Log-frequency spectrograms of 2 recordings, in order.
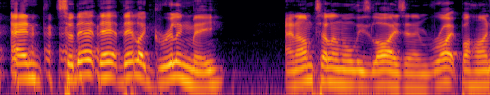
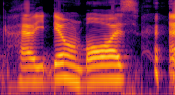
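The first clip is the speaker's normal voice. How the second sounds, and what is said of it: Bad put-on American accent. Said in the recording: “a really bad American accent”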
